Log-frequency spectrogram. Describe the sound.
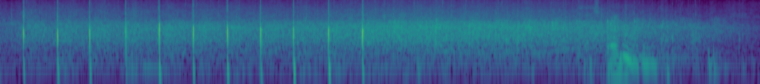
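An audience applauds as a man's wife is welcomed onto stage at a talk: eleven sharp, evenly spaced claps ring out over soft, steady crowd clapping that continues alone afterward, and a voice enters faintly near the end.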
